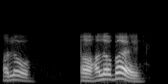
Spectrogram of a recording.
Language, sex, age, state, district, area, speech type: Manipuri, male, 30-45, Manipur, Chandel, rural, conversation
